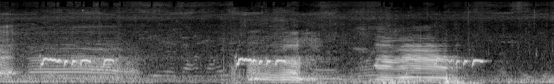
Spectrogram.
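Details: Tame cows from a herd of tens of thousands walking across open countryside during the day: three long, rich moos, the last two loud and drawn out, with a thin repeated stuttering tone between them.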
